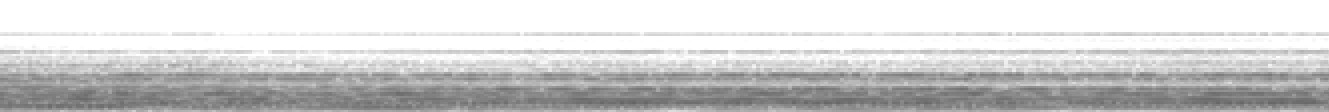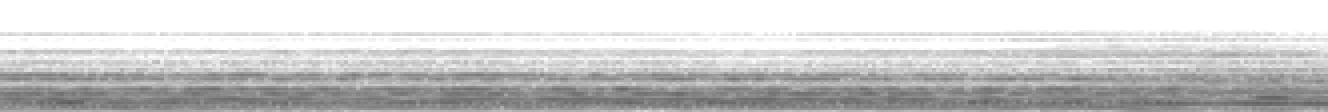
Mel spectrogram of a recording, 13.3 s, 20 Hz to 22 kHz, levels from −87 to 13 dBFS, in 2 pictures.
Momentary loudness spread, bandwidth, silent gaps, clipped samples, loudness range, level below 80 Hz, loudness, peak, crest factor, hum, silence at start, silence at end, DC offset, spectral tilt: 3 LU; 7.6 kHz; none; under 0.1%; 1 LU; -76 dBFS; -32 LUFS; -18 dBFS; 12 dB; none; 0 s; 0 s; under 0.1%; -7 dB/octave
